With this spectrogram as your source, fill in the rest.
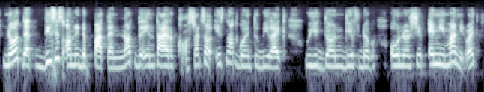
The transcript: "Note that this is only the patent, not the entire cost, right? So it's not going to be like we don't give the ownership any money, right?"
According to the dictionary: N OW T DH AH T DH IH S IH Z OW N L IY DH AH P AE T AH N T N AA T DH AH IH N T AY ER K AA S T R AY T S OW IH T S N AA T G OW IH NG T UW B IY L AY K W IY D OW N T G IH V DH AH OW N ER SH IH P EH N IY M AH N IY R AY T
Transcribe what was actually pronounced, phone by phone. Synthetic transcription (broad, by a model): N OW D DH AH T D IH S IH S OW N L IY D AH P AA T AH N N AA T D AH IH N T AY ER K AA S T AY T S OW IH T S N AA T G OW IH NG T UW B IY L AY K W IY D OW N T G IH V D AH OW N ER SH IH P EH N IY M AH N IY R AY T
